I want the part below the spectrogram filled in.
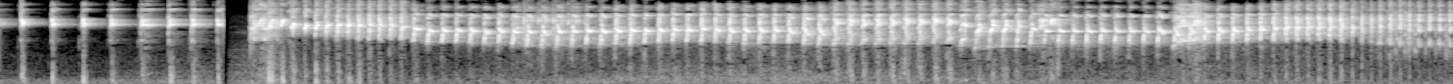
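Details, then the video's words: Lilian's lovebird giving ngekek, a long chattering song: a few sharp separate chirps open, then after a brief break a long, loud, continuous stream of rapid harsh chatter runs for about nine seconds without pause. "Lovebird Ngekek | 尼亚牡丹鹦鹉 | Lilian's Lovebird"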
